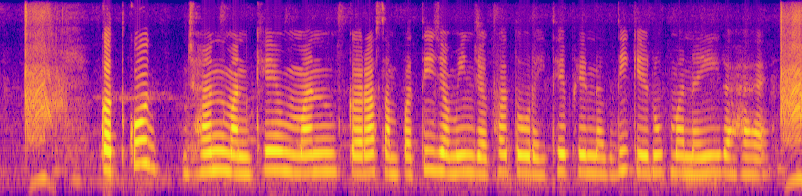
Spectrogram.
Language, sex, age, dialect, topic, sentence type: Chhattisgarhi, female, 18-24, Western/Budati/Khatahi, banking, statement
